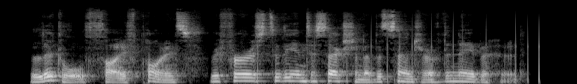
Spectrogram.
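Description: Likely interference from nearby equipment or a faulty connection or power supply injects a train of clicks from 2.58 s to 5.40 s: around fifteen near-identical pulses, about 4.6 per second but unevenly spaced, popping roughly 10 dB above the speech and ticking through pauses too.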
